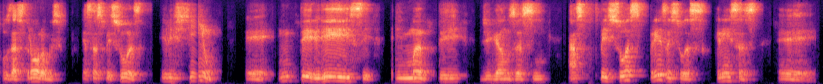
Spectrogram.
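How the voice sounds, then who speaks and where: A man preaching a Bible study sermon, animated and full of rhetorical questions to his listeners. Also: fairly low pitch. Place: in Spain. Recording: echoey, dull lo-fi room sound.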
